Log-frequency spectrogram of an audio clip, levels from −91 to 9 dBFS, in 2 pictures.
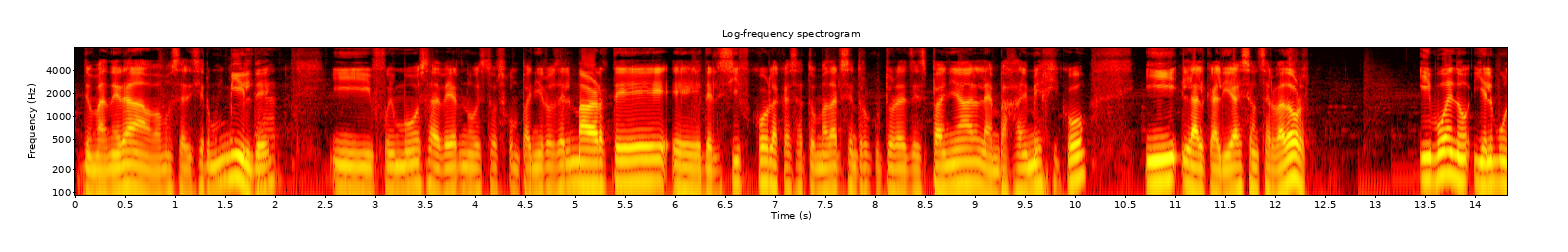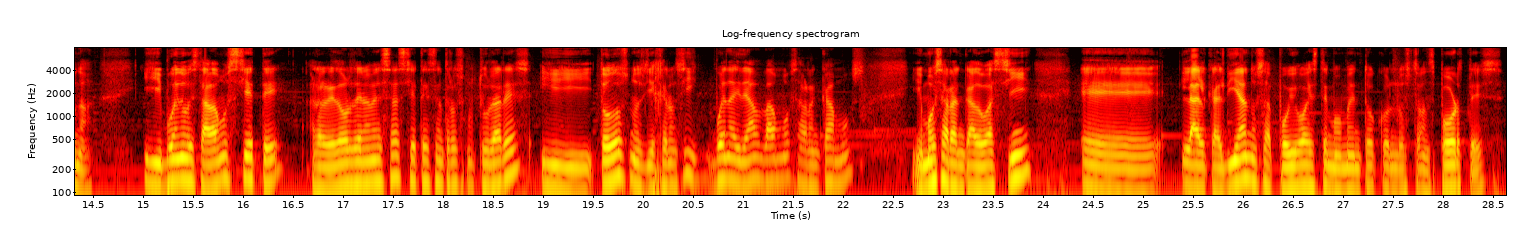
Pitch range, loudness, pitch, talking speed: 105-130 Hz, -24 LUFS, 115 Hz, 155 wpm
